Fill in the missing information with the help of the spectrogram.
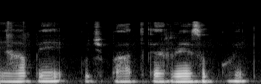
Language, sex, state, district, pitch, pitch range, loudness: Hindi, male, Jharkhand, Deoghar, 130 Hz, 130-140 Hz, -18 LUFS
